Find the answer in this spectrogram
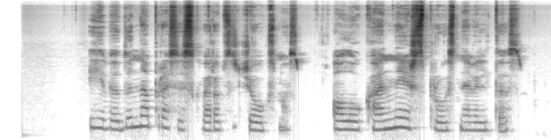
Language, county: Lithuanian, Šiauliai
